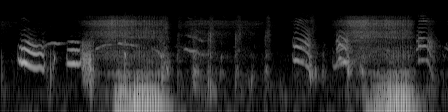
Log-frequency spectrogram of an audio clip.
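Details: Two heavy, growly snores from a nursing American Bully mother, each lasting about half a second, with high, wavering whimpers of her newborn puppies sounding before and between them.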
